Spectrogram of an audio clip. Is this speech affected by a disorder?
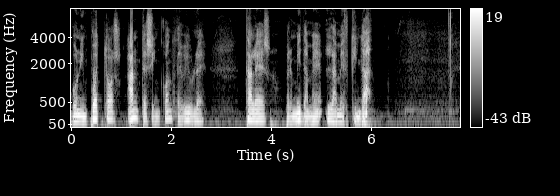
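No.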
